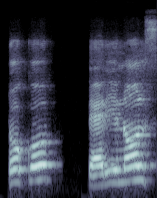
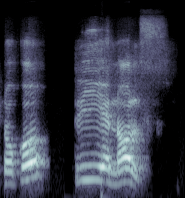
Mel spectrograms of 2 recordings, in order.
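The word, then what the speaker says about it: tocotrienols: टोकोफेरोल्स के साथ साथ टोकोटेरिनोल्स भी है। इसको आप ऐसे भी उच्चारण कर सकते हैं, टोकोट्रिएनोल्स, टोकोट्रिएनोल्स क्या बोल सकते हैं आप, टोकोट्रिनोल्स भी बोलते हैं कुछ लोग, टोकोट्रिनोल्स क्या बोलेंगे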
